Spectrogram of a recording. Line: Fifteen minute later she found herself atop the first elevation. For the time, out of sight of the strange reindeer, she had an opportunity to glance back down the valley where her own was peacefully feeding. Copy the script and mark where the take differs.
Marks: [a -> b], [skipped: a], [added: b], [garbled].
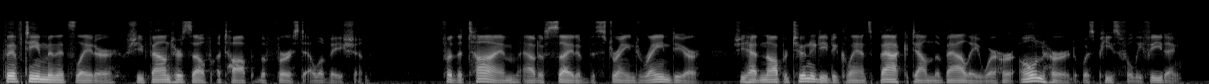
Fifteen [minute -> minutes] later she found herself atop the first elevation. For the time, out of sight of the strange reindeer, she had an opportunity to glance back down the valley where her own [added: herd] was peacefully feeding.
